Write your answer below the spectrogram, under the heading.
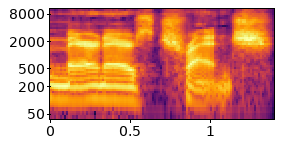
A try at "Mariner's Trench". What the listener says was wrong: You just said that like Marinera's trench. Oh, the Mariana Trench?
